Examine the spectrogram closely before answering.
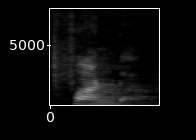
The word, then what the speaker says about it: Pfund: And then Fund. So here P pronounced as silent, PFUND pronounced as Fund series.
